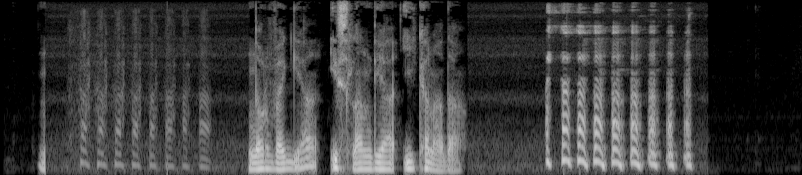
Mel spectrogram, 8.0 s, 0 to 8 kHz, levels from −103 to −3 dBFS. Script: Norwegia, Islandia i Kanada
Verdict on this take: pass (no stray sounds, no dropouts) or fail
fail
